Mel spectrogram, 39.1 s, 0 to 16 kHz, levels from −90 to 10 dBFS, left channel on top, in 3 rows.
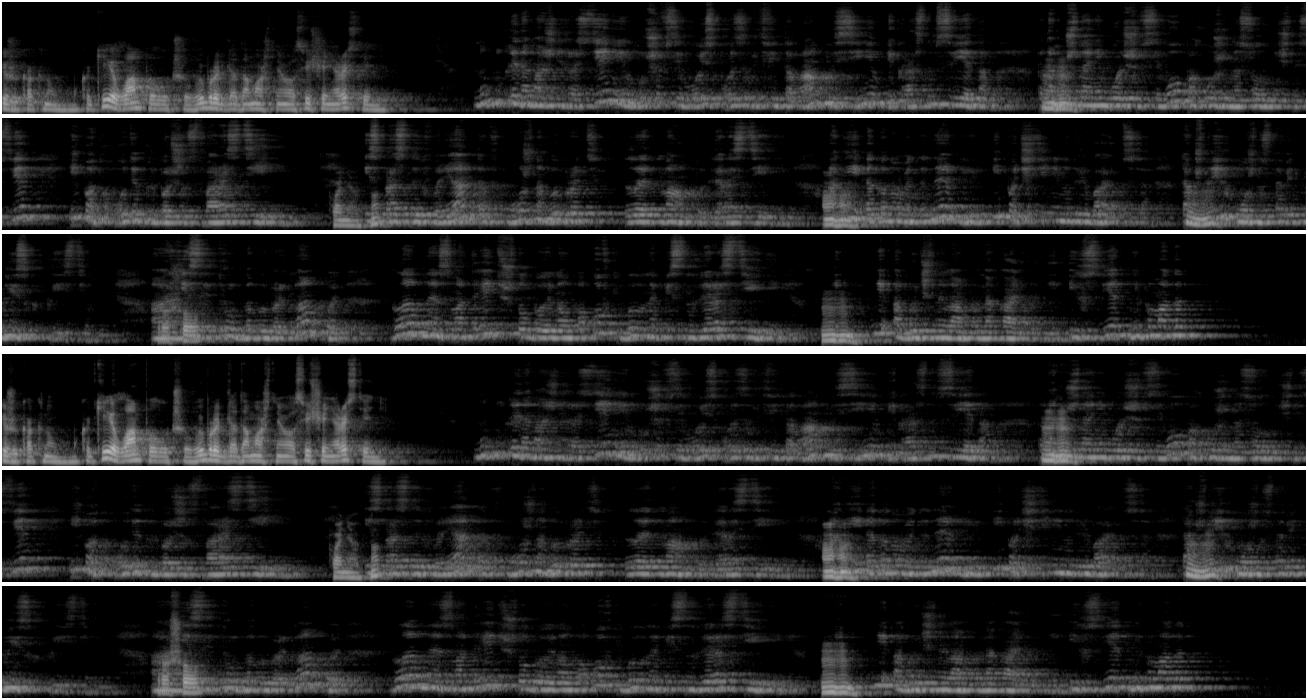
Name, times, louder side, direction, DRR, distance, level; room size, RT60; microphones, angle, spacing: voice 1, 0.0-3.8 10.4-10.7 16.3-16.9 21.2-21.5 24.9-25.2 27.6-28.1 34.3-34.6, right 3 dB, 65° right, 13 dB, 1.0 m, -33 dB
voice 2, 4.7-15.9 16.3-16.4 16.7-33.9 34.4-34.5 34.8-37.8, left 1 dB, 45° left, -1 dB, 7.6 m, -44 dB
29.0 x 13.5 x 8.5 m, 1.2 s
head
